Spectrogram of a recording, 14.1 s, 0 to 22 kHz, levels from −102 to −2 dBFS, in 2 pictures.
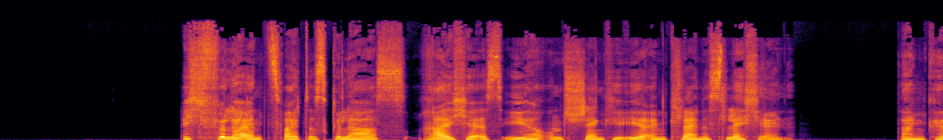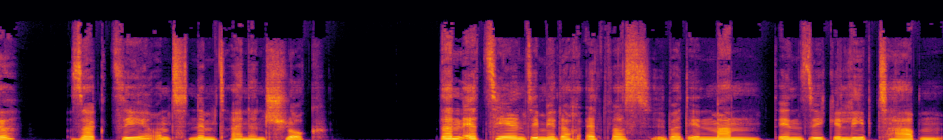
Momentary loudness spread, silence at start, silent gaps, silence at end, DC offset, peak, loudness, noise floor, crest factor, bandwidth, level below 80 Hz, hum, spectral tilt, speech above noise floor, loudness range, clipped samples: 7 LU; 1.35 s; none; 0 s; under 0.1%; -4 dBFS; -20 LUFS; -88 dBFS; 18 dB; 19 kHz; -54 dBFS; none; -4.5 dB/octave; 68 dB; 5 LU; under 0.1%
